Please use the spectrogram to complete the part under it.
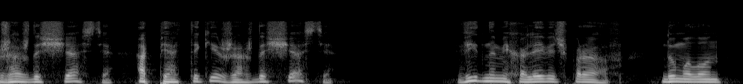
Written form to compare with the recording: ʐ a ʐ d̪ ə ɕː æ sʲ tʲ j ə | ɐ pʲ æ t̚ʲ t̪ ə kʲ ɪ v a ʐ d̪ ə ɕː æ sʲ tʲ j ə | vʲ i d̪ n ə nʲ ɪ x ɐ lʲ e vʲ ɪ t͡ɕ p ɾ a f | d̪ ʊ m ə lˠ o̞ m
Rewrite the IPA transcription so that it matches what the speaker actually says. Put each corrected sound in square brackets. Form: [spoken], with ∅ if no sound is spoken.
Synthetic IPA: ʐ a ʐ d̪ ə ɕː æ sʲ tʲ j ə | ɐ pʲ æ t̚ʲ t̪ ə kʲ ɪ [ʐ] a ʐ d̪ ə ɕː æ sʲ tʲ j ə | vʲ i d̪ n ə [mʲ] ɪ x ɐ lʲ e vʲ ɪ t͡ɕ p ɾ a f | d̪ [u] m ə lˠ o̞ [n]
